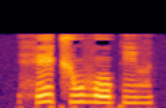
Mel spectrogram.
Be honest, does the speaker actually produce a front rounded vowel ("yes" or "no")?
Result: no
